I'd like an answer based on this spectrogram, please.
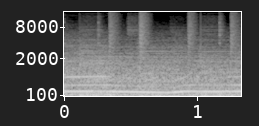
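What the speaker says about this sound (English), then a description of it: "braking into this corner now." A race car in the BeamNG driving game braking into a corner, its steady engine drone dropping slightly in pitch mid-way, close and continuous with faint tire noise.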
